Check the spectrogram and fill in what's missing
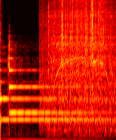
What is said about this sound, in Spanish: Físicamente, así suenan las hojas del libro durante la impresión.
